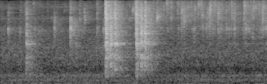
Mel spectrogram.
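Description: An egg cracks on the rim of a pan.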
